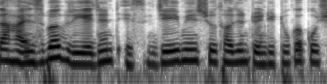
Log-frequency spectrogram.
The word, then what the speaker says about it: Hinsberg: और प्रोनाउंसिएशन में पे आप ध्यान रखिएगा ना, कई बार हाइंसबर्ग को हम लोग हेजनबर्ग भी पढ़ सकते हैं, क्योंकि ये भी एक साइंटिस्ट का नाम है जो हमने 11th में एक बार देखा था अनसर्टेनिटी में, ठीक है। तो ये आप क्या क्या हाइंसबर्ग है ना, और हिंसबर्ग की जगह हम लोग इसे हाइंसबर्ग प्रोनाउंस करेंगे, ठीक है।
